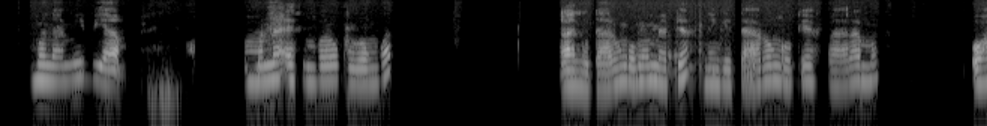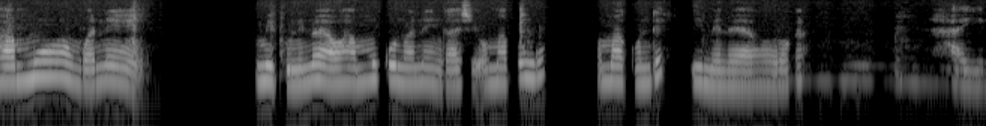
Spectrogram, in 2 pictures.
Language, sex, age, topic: Oshiwambo, male, 25-35, agriculture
